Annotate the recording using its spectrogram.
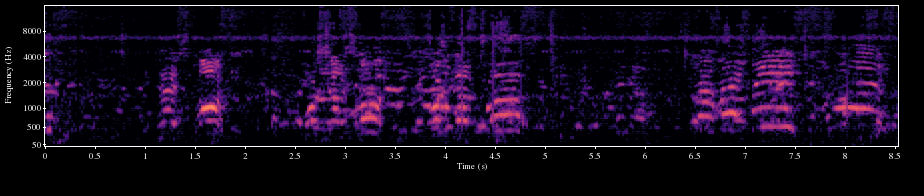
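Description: Voices shouting in short calls during a soccer match, several times with pauses between and too far off for words to be made out.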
